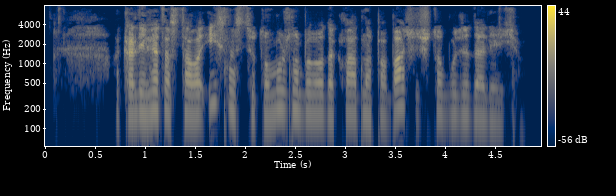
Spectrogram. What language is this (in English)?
Belarusian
